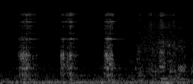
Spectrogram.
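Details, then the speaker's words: 1978 Jaguar XJ6 Series 2, engine off, power steering pump pulley spun by hand: dry rasping scrape about 2.5 times a second from the tensioner bolt rubbing the pulley back, the nasty dry sound heard when running; may shave bolt down. "so that's the the sound that was a bit of a nasty dry sound that it was it had when it was running"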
